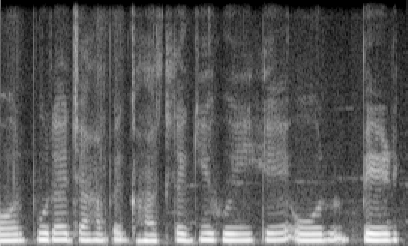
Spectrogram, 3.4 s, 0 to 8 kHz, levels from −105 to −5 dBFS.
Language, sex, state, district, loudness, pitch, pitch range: Hindi, female, Bihar, Katihar, -15 LUFS, 210 Hz, 205-220 Hz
